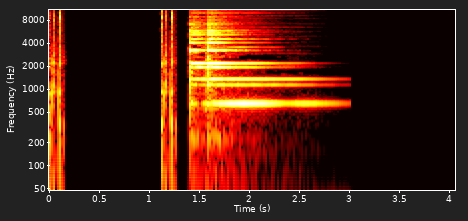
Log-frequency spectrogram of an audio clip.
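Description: Subscribe-button animation sound effect: a click, two more quick clicks about a second later, then a notification bell ding that rings on and fades away over about a second and a half.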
